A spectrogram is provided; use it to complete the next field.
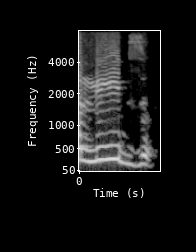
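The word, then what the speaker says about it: leaves: तो भैया एफ हटा दो, VES ऐड कर दो, तो इसका प्रोनाउंसिएशन होगा लीव्स।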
